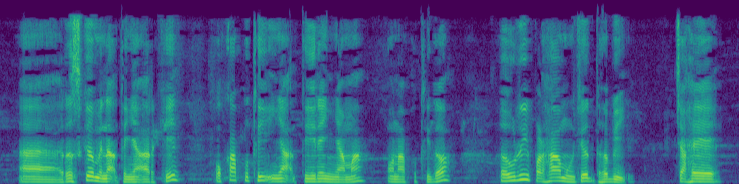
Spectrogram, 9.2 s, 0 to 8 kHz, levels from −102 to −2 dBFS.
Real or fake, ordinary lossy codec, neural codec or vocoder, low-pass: real; AAC, 32 kbps; none; 7.2 kHz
